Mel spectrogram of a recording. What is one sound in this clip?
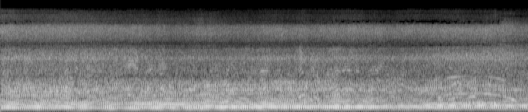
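A crowd of spectators talks and cheers nearby outdoors.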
